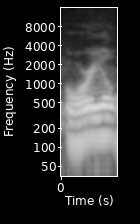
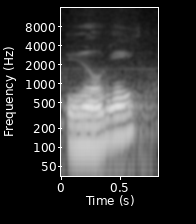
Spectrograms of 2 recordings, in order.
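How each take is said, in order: First: The name ends with an 'iel' sound. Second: The name ends with a 'well' sound. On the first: The speaker calls it wrong. "I always want to say Oriel because it kind of sounds like Oreo cookie" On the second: The speaker calls it right. "the correct pronunciation is something more like Orwell"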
